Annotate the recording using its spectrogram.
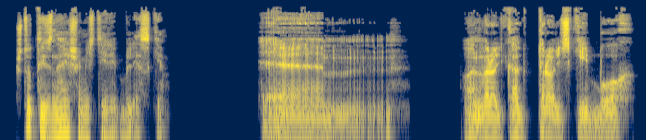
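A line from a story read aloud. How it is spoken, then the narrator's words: Muttering. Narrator (Russian): пробормотал Детрит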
